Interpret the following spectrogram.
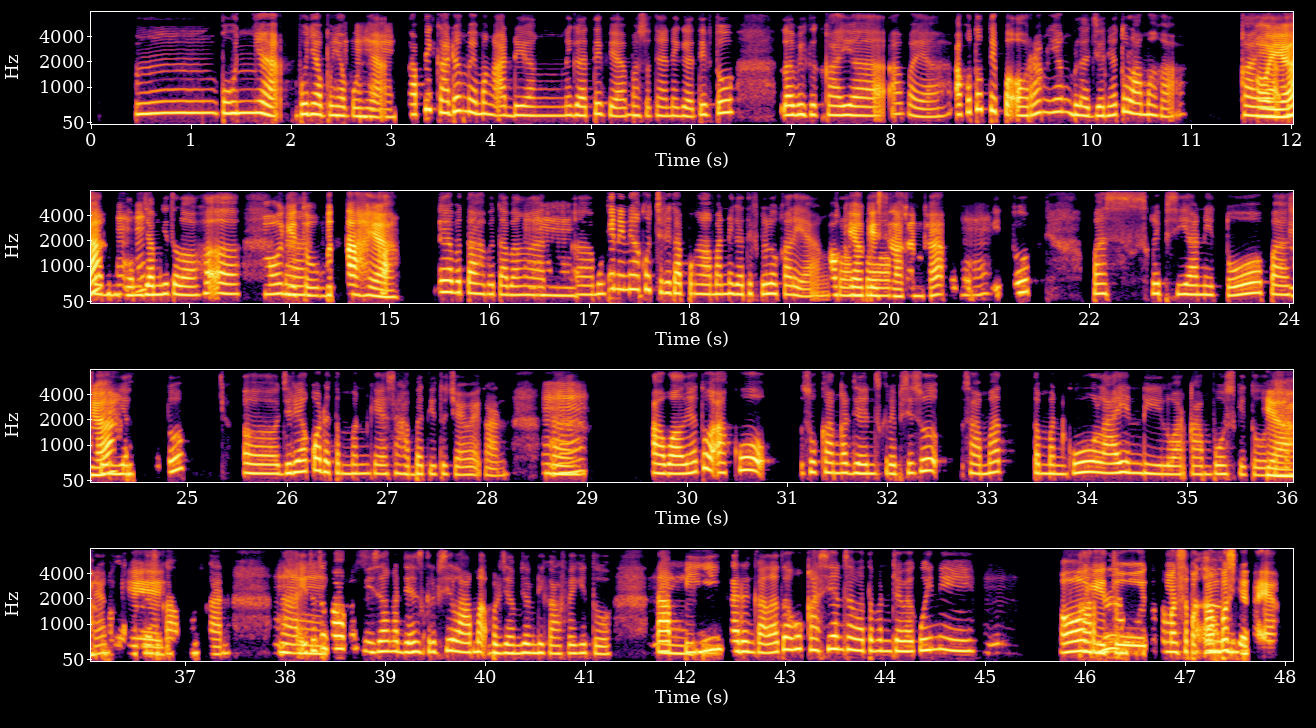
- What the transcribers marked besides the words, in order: other background noise; unintelligible speech; tongue click
- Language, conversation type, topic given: Indonesian, podcast, Bagaimana pengalamanmu belajar bersama teman atau kelompok belajar?
- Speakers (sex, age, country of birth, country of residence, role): female, 20-24, Indonesia, Indonesia, guest; female, 25-29, Indonesia, Indonesia, host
